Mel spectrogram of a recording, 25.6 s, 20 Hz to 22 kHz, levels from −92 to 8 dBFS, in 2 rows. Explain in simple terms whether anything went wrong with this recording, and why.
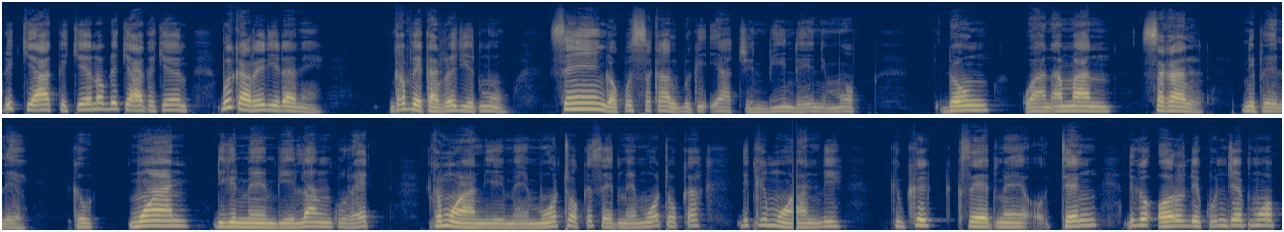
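At 20.71 s, a 39 ms silence from a gap at a join of encoded pieces: two separately encoded parts were spliced. Unlike a dropout, nothing is lost; speech resumes where it stopped.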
